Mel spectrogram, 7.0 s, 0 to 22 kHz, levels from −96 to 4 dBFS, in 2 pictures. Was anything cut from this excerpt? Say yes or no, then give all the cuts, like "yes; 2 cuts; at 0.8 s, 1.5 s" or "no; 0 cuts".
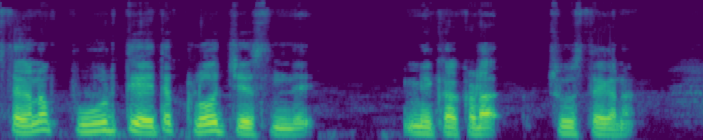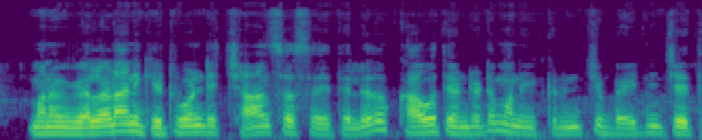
no; 0 cuts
